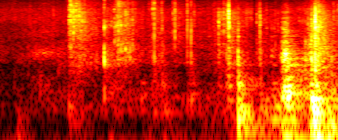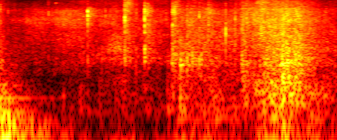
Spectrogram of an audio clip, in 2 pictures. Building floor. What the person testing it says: vu comment ça sonne creux et vu comment le sol est déformé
